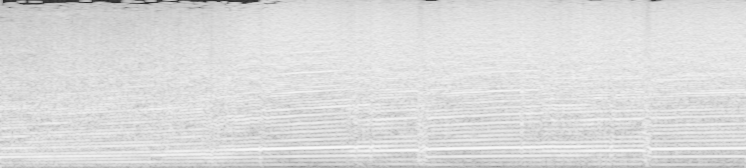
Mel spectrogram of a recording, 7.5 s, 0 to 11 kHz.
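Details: Yamaha YZ450 single in a supermono race bike revving hard at steady pitch, then stumbling and dropping out briefly twice. Constant misfire that worsens after a couple of laps; carb settings, fuel tank, filter, breathers, ignition, coil, generator all changed without cure.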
